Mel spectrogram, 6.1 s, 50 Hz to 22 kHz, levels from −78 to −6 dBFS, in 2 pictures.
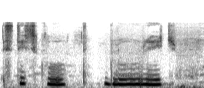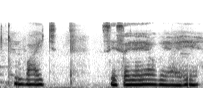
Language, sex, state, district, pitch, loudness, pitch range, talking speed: Hindi, female, Arunachal Pradesh, Papum Pare, 220 Hz, -11 LUFS, 205-230 Hz, 90 wpm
